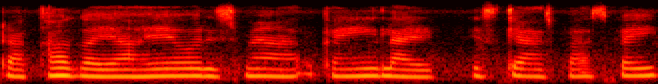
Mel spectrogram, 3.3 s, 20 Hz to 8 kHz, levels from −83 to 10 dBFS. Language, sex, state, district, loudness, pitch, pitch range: Hindi, female, Bihar, East Champaran, -31 LUFS, 215 Hz, 210-225 Hz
